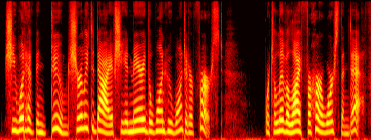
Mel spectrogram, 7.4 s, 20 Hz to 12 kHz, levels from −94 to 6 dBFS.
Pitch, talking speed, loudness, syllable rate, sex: 230 Hz, 220 wpm, -19 LUFS, 5.4 syllables/s, female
